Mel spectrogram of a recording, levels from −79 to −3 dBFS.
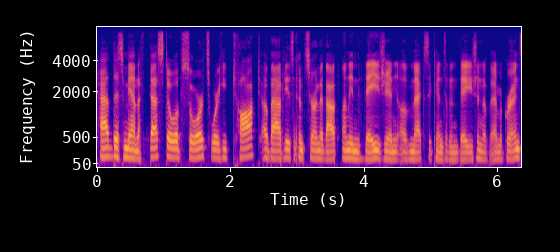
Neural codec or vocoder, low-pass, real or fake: codec, 16 kHz, 1 kbps, FunCodec, trained on Chinese and English, 50 frames a second; 7.2 kHz; fake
